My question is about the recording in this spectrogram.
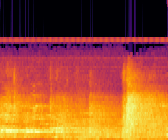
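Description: A single heavy thud about one and a half seconds in as a wrestler's body hits the ring mat, with voices shouting around it.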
